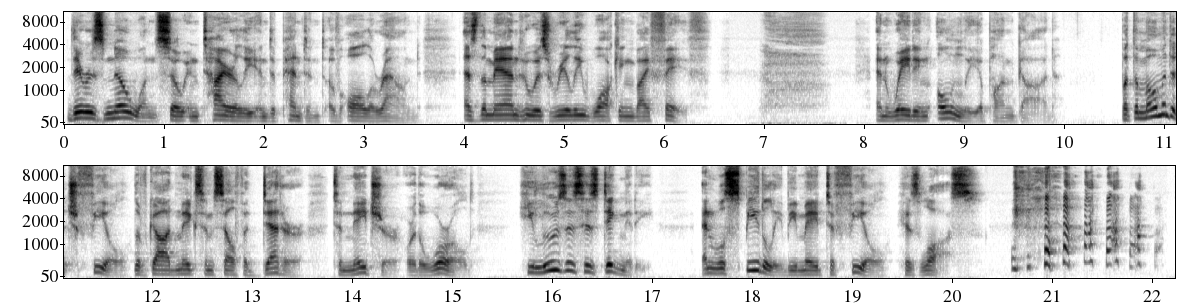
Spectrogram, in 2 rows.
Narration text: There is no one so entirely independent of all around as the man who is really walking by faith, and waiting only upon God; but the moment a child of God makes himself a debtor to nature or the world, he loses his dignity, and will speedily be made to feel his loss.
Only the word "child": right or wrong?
wrong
